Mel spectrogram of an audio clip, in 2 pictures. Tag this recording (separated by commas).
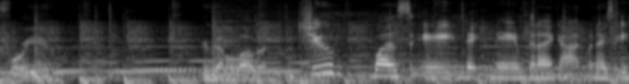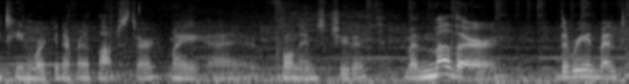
Music, Speech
